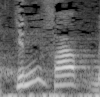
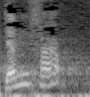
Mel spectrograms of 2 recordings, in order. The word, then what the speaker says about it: Chánh Pháp: Miền Bắc đọc là Chính Pháp, miền Nam đọc là Chánh Pháp.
